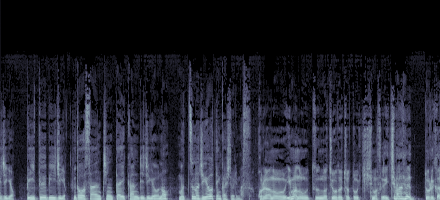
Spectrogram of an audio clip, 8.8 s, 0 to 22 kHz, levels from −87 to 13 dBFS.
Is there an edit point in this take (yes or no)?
yes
